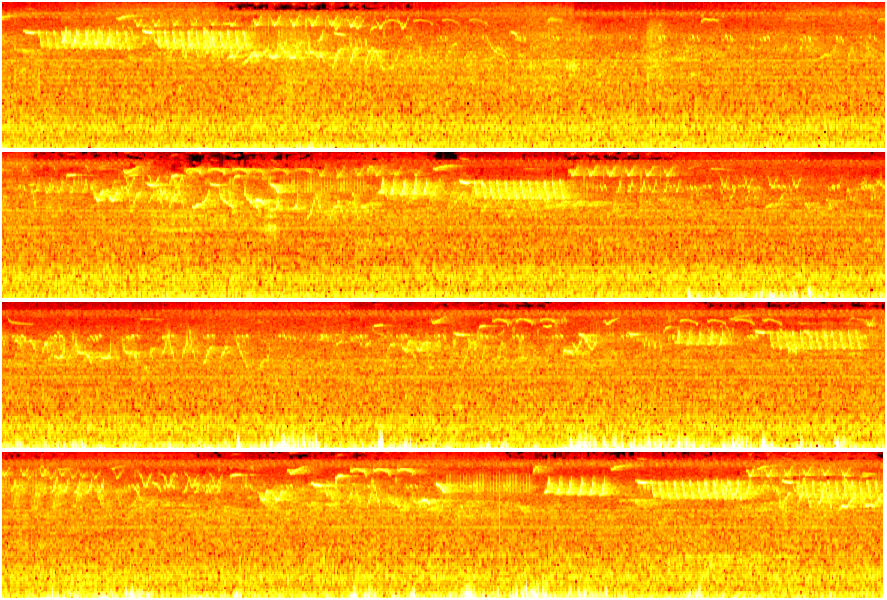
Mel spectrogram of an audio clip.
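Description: Songbirds singing, short, rapid, high trilled phrases and chirps repeating every second or two from several birds. In the second half, low irregular rumbles of wind buffet the microphone.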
